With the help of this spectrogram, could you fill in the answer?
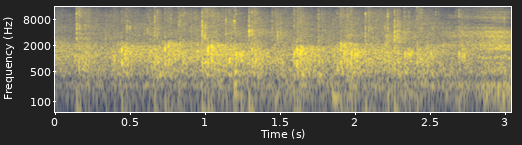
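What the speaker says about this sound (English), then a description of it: "Can we please give him a big round of applause?" Audience at a formal official ceremony applauding a speaker after his welcome address, with soft, dense clapping heard from some distance, rising in small swells and then holding steady.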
